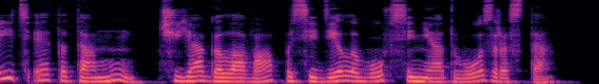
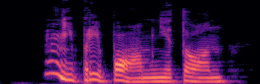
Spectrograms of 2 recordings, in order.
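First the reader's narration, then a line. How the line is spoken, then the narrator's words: Grumbling squirrel. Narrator (Russian): пробурчала белка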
